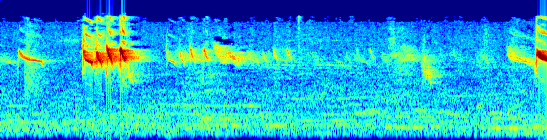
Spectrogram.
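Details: A female white-eye lure bird calls the flock, used for trapping: a soft opening whistle, then a rapid burst of trilled high chirps, a run of quieter twitters, and a bright whistle at the very end.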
